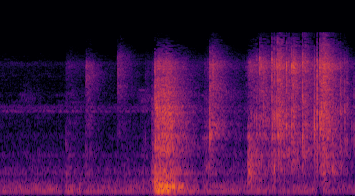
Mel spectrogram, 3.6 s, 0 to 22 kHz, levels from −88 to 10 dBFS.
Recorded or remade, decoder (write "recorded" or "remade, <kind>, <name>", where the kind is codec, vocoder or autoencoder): recorded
